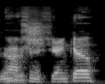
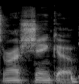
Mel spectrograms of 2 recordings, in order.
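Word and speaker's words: Miroshnichenko: God, I can't pronounce it. – Marashenko. – Yeah. Yes, Marashenko.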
